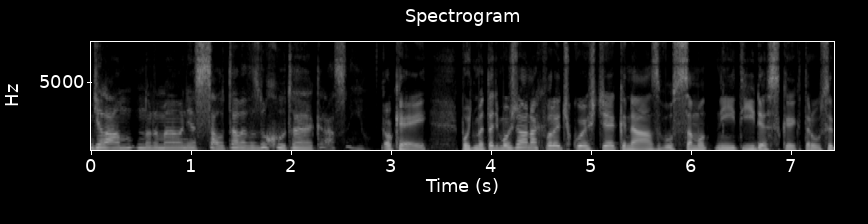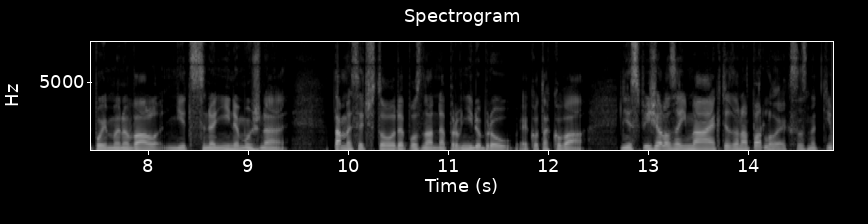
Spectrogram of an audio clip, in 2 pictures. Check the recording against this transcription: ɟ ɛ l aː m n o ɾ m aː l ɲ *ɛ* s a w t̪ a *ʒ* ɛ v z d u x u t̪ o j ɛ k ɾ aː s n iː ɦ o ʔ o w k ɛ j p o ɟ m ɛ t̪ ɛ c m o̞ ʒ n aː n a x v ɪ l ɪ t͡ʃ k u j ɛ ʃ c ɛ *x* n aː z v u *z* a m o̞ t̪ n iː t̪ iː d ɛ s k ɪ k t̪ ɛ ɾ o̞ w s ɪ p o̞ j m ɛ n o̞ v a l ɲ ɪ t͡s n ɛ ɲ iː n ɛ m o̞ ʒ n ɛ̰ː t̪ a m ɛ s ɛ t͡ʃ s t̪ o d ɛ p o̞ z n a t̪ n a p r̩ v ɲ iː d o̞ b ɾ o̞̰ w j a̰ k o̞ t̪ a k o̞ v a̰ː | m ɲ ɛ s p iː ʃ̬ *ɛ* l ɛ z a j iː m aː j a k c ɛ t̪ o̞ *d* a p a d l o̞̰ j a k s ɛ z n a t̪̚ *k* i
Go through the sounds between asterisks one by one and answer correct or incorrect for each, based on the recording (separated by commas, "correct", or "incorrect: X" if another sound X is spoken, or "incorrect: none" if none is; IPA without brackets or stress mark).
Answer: correct, incorrect: v, incorrect: k, incorrect: s, incorrect: a, incorrect: n, incorrect: c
